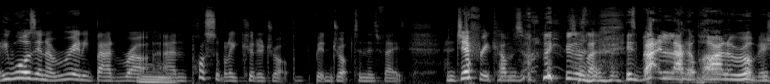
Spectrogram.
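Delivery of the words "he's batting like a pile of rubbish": put-on loud Yorkshire accent. Recalling what Jeffrey said about someone's batting: Jeffrey Yorkshire accent impression. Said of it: "I haven't got a good Yorkshire accent".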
